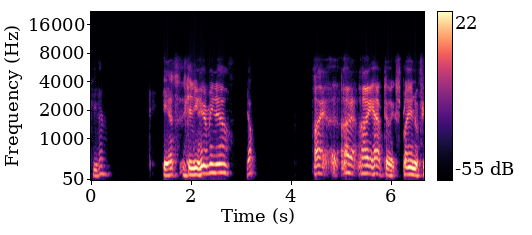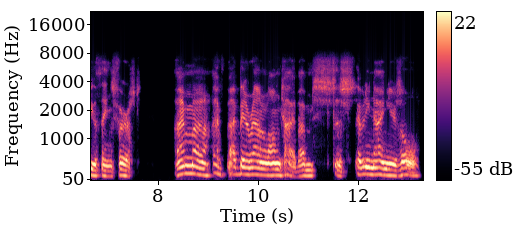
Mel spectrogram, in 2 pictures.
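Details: Adult speaker; stuttering.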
